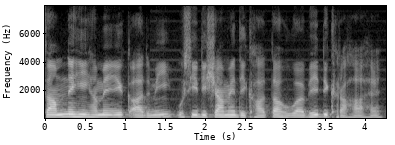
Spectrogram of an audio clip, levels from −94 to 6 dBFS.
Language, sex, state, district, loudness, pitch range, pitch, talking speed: Hindi, male, Uttar Pradesh, Lalitpur, -18 LUFS, 125-145 Hz, 135 Hz, 195 wpm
